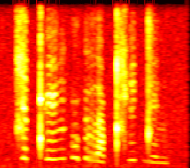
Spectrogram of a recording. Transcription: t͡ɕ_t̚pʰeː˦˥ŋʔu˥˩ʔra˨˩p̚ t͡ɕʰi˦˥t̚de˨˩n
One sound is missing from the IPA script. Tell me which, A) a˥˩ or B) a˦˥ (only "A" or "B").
B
